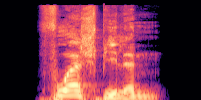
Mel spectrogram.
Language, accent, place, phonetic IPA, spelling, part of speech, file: German, Germany, Berlin, [ˈfoːɐ̯ˌʃpiːlən], Vorspielen, noun, De-Vorspielen.ogg
- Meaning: dative plural of Vorspiel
